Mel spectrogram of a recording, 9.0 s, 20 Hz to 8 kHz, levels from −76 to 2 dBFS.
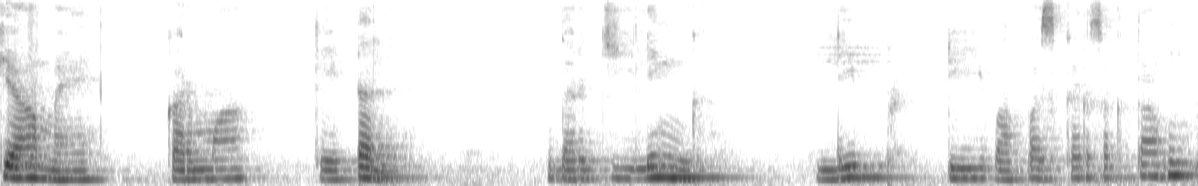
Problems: constant background noise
